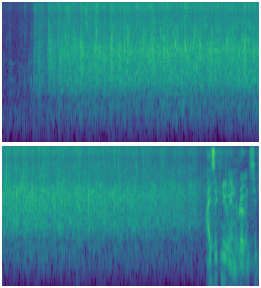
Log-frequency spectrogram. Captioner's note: applause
